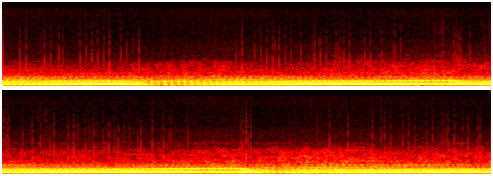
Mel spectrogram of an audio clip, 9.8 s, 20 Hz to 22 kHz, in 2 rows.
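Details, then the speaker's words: 2021+ Ford F-150 5.0 Coyote DOHC V8 cruising: the steady exhaust drone steps down in pitch as cylinder deactivation drops it to four cylinders, then returns on added throttle; normal operation. "Hear that? It sounds like walls. Now I'm going push the throttle a little bit. Disappears."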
